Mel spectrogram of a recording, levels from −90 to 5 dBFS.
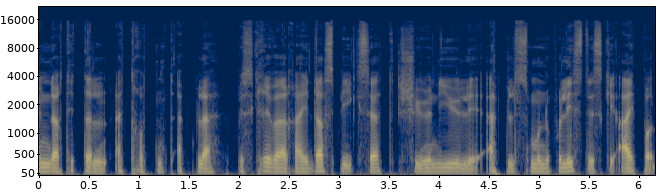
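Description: No technical faults are audible.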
